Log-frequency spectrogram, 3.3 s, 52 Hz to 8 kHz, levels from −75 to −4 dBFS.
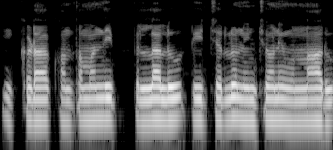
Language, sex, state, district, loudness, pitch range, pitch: Telugu, female, Telangana, Hyderabad, -17 LUFS, 140-145 Hz, 145 Hz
